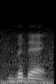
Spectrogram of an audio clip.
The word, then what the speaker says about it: Vidae Falls: While along the southern rim, we stopped at Vidae Falls, a charming little waterfall of snowmelt. Vidae? Jonathan, how do you say this? Vidae.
